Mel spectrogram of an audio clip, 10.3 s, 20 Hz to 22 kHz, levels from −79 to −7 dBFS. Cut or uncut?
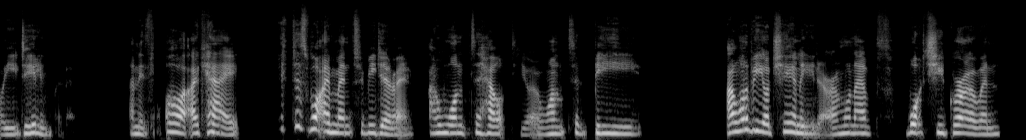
uncut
